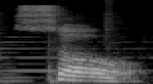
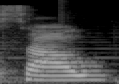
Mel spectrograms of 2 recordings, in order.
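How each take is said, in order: First: The vowel is a long, drawn-out O. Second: The vowel glides from a toward u. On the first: The speaker calls it right. "Es como una O alargada" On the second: The speaker calls it wrong. "no se pronuncia sau"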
